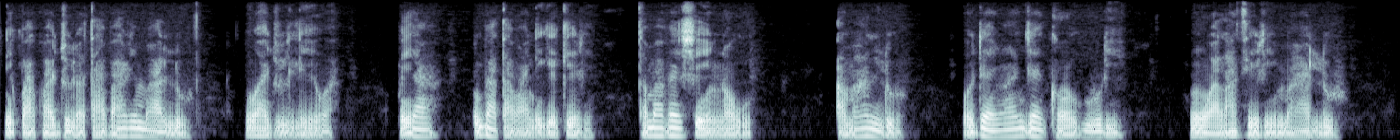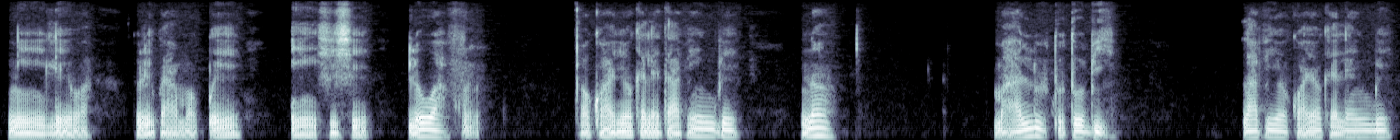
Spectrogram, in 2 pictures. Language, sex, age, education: Yoruba, female, 30-45, secondary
